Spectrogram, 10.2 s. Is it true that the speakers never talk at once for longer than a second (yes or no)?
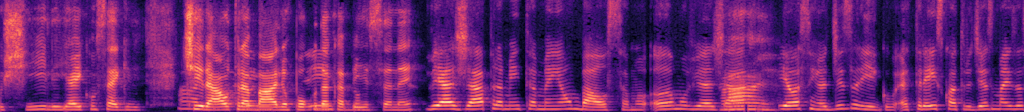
no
